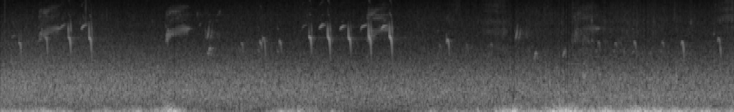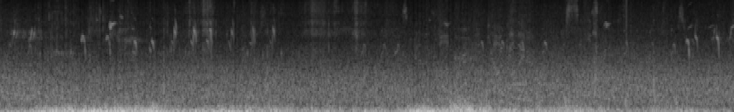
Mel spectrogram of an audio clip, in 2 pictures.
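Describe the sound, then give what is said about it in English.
Short, high-pitched wild bird calls repeat in quick bursts early on, then come and go faintly over a steady wash of noise and low rumbling. “Wild bird. Stop. Bird here.”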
